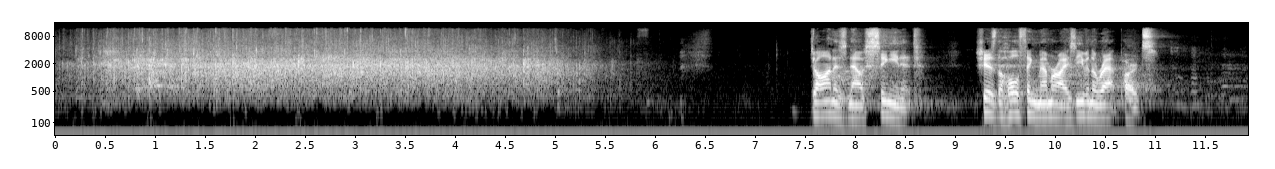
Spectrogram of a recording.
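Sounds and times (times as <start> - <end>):
audience applause welcoming a couple onto the stage: 0.0 - 5.9
speech: 7.6 - 11.1.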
